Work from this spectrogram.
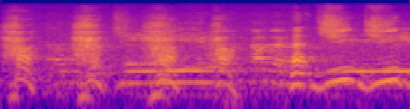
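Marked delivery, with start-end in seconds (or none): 0.0-2.3 হা drawn out very slowly and softly; হা ধীরে নরম নিঃশ্বাসে; breathy ha. Shown as a demonstration. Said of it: "বলো, হয় নাই".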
